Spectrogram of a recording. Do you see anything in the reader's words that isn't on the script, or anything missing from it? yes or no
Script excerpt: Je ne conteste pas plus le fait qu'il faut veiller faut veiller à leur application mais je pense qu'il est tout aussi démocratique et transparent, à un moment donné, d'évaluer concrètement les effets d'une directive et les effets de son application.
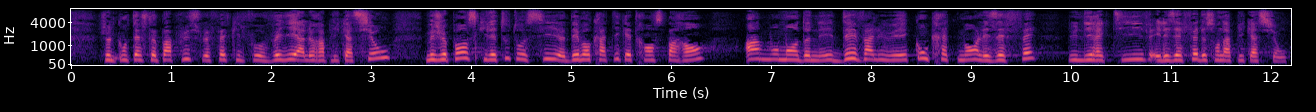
yes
